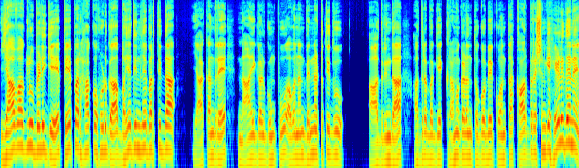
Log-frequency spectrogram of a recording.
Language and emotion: Kannada, fearful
